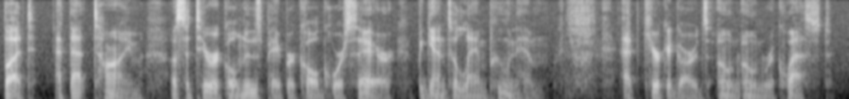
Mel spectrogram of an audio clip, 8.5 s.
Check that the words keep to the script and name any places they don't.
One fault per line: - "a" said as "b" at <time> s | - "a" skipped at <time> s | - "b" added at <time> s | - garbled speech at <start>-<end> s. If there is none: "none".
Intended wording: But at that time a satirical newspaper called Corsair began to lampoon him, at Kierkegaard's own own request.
none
